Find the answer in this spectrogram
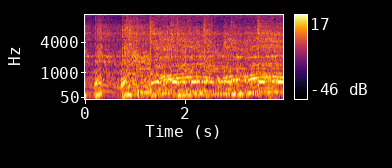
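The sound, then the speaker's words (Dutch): A chainsaw sputters briefly, then roars into a loud, steady run, its buzzing engine pitch swooping up and down with each rev for about four seconds. “Hup, kettingzaag aan.”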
